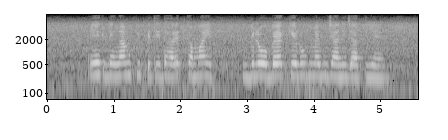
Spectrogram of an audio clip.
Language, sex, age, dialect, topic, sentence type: Hindi, female, 60-100, Awadhi Bundeli, banking, statement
